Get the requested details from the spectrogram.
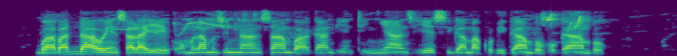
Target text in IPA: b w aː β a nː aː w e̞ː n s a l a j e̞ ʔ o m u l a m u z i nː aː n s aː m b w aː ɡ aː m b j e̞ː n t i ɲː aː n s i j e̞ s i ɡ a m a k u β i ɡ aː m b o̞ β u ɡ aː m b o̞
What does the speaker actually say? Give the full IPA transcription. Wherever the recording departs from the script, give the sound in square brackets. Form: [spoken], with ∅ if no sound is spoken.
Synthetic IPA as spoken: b w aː β a [dː] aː w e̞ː n s a l a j e̞ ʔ o m u l a m u z i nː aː n s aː m b w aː ɡ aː m b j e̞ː n t i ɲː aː n [z] i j e̞ s i ɡ a m a k u β i ɡ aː m b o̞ β u ɡ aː m b o̞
